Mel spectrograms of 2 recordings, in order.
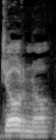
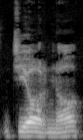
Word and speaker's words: giorno: And then giorno, which is day, spelled GIORNO. So sometimes the I in Italian won't be heard that clearly, like here. We don't really pronounce giorno, but giorno.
